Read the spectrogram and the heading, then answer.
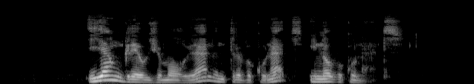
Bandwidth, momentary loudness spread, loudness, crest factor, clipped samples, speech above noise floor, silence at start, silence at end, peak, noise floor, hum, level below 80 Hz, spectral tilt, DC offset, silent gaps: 10.5 kHz; 18 LU; -25 LUFS; 22 dB; under 0.1%; 51 dB; 0.9 s; 0.75 s; -4 dBFS; -75 dBFS; none; -64 dBFS; -6.5 dB/octave; under 0.1%; none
